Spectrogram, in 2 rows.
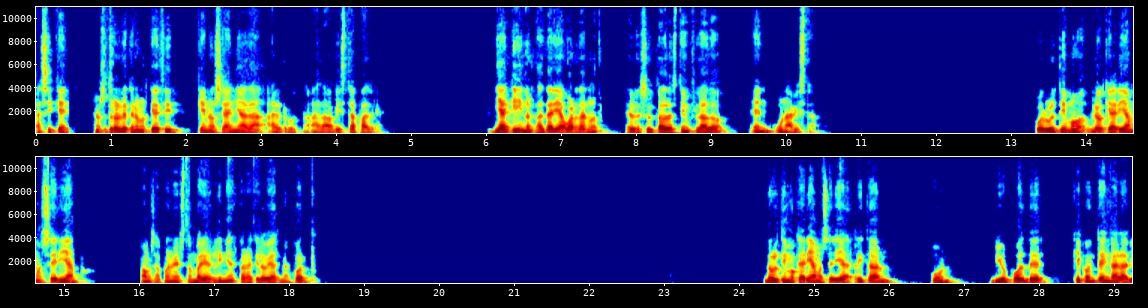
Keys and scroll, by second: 8.3 Return, 11.6 Return, 11.7 Escape, 22.0 ctrl+alt+l, 22.4 ctrl+alt+o, 25.6 Return.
